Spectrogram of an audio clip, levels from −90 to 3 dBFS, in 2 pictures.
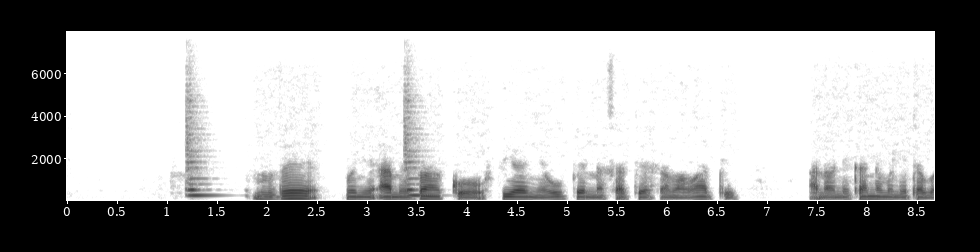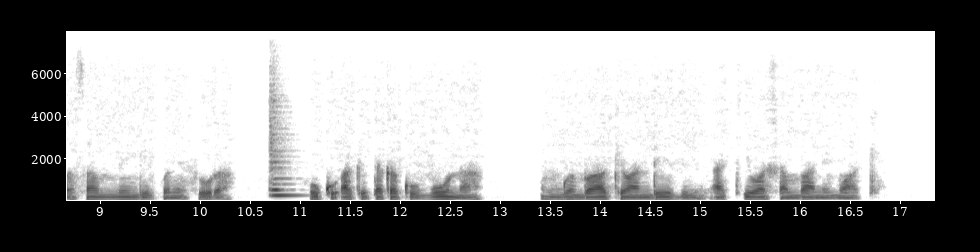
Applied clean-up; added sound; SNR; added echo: none; Bowed string instrument; 5 dB; none.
